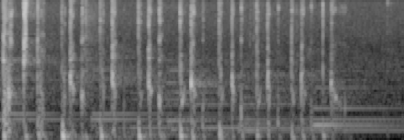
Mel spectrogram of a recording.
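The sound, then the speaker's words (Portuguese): A voice makes quick, sharp tongue clicks in a galloping rhythm, imitating horse hooves clip-clopping, fairly loud, with no talking. “Conversava com os cavalinhos, conversava com os cowboys, e tinha o meu cavalo mais rápido, tinha o cavalo mais lento, e eu fazia croc,”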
